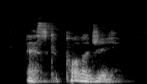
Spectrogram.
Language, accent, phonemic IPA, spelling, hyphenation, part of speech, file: English, Southern England, /ˈɛs.kəˌpɒl.ə.dʒiː/, escapology, es‧cap‧o‧lo‧gy, noun, LL-Q1860 (eng)-escapology.wav
- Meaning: 1. The study or art of escaping from a physical restraint, enclosure, or constriction, such as a rope, a sealed box, handcuffs, etc.; escape artistry 2. Escape from a difficult situation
